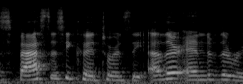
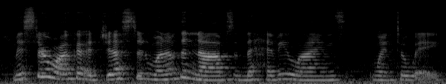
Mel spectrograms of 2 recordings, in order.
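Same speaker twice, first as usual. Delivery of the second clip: ordinary delivery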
